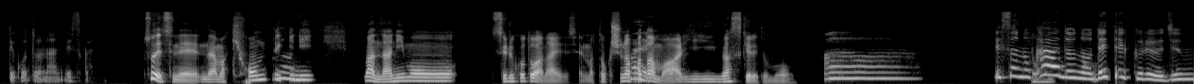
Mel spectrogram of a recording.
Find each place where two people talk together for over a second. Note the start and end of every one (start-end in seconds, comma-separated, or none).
none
